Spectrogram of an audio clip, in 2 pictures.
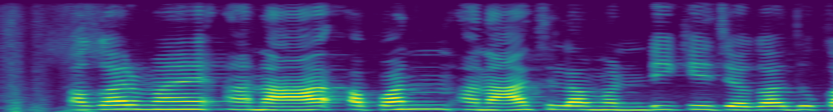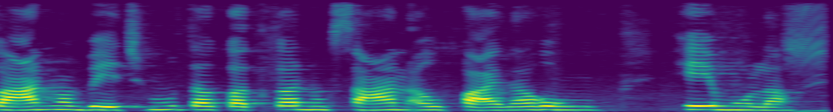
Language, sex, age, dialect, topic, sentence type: Chhattisgarhi, female, 18-24, Central, agriculture, question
